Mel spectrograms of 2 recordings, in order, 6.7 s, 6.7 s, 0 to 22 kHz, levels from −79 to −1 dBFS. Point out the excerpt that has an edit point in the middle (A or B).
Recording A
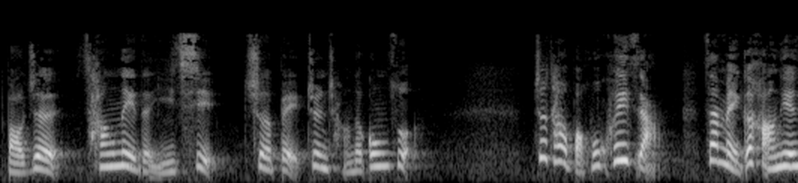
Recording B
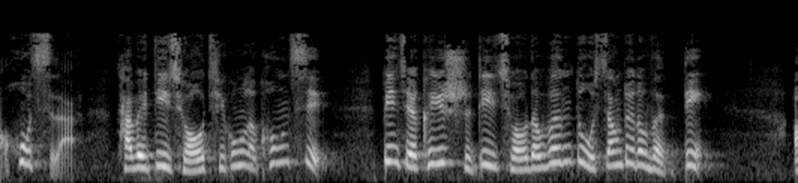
A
